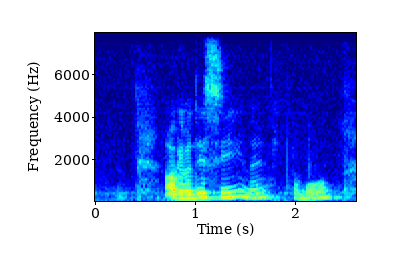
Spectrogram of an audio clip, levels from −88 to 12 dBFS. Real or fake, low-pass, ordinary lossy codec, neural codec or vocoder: real; none; none; none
